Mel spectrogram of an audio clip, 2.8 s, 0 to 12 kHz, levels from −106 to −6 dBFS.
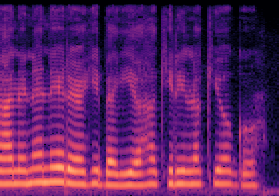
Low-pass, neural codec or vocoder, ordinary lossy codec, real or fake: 10.8 kHz; codec, 24 kHz, 0.9 kbps, WavTokenizer, small release; none; fake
